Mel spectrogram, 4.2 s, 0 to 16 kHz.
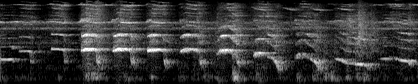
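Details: A litter of 8-week-old Belgian Malinois pups in early bite work, whimpering in a quick run of short, high whines, several per second, each sliding downward, the cries crowding together.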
